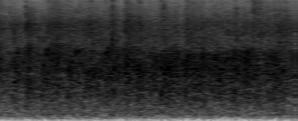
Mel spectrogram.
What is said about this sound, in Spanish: Si alguien lo puede creer, dale un fuerte aplauso a Dios.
